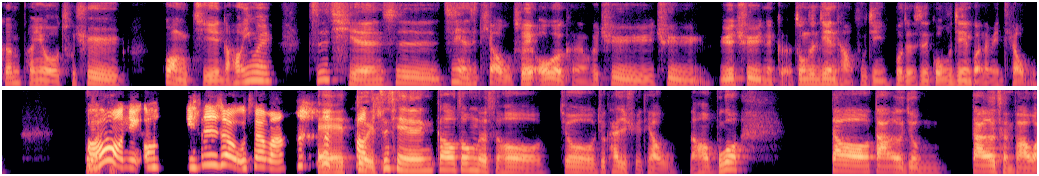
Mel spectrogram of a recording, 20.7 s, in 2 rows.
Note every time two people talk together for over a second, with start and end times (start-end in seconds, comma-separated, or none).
none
